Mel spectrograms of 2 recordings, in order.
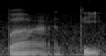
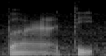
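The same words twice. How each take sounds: Both takes have the same delivery.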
